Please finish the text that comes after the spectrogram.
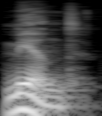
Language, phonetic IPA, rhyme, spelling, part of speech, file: Russian, [mʲent], -ent, мент, noun, Ru-мент.ogg
- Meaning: cop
